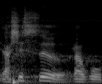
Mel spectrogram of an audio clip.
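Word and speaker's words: יָשִׂישׂ: 히브리어로 야시스라고 발음을 하는데 억누를 수 없이 터져나오는 기쁨을 말하는 것입니다.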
